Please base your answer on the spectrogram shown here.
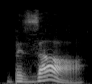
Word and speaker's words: bizarre: As you can hear, the word bizarre has two syllables with a long R sound in the second syllable.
